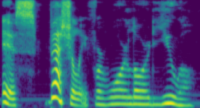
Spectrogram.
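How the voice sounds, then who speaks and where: A man's voice: high voice, slow pace, a bit bright, no room sound, faint music behind, voice pushed up, heavily acted. A man voicing a tender, devoted woman, a warlord's lover, in an audiobook story. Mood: groggy, affectionate.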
